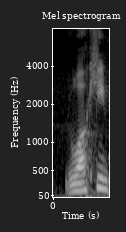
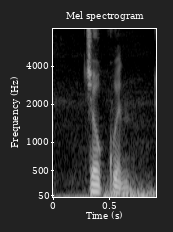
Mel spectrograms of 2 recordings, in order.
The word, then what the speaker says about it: Joaquin: It's spelled Joe Quinn, though. Joaquin. Oh, so I always had to hear it first before I say it.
